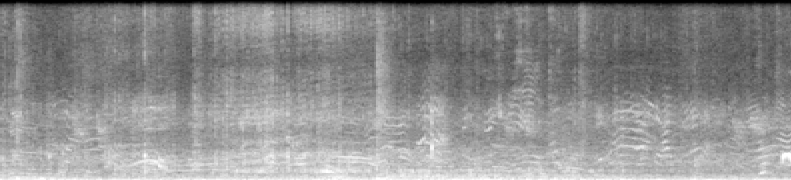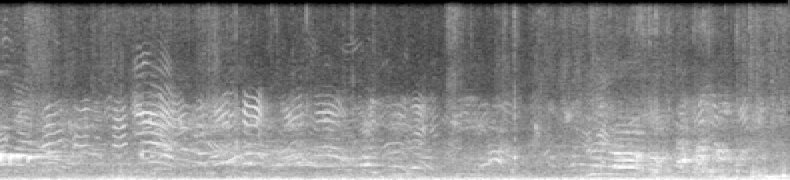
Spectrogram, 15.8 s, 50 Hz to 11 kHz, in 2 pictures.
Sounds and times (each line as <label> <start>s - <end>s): Child 0.0s - 15.8s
